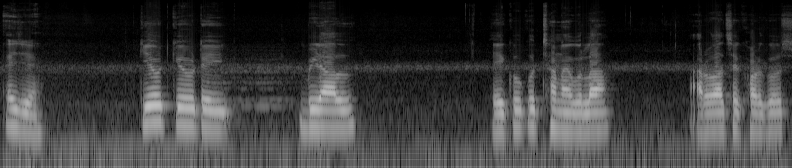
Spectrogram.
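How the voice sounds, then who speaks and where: In this informal voice-over showcase, a Bangladeshi-accented shop salesman repeats key phrases to stress them. His mid-range voice is steady, dark, clear and resonant, and he speaks slowly with frequent pauses.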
